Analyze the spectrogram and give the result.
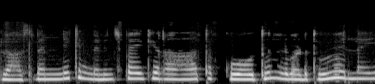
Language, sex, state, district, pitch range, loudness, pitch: Telugu, female, Andhra Pradesh, Krishna, 235-270 Hz, -15 LUFS, 245 Hz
